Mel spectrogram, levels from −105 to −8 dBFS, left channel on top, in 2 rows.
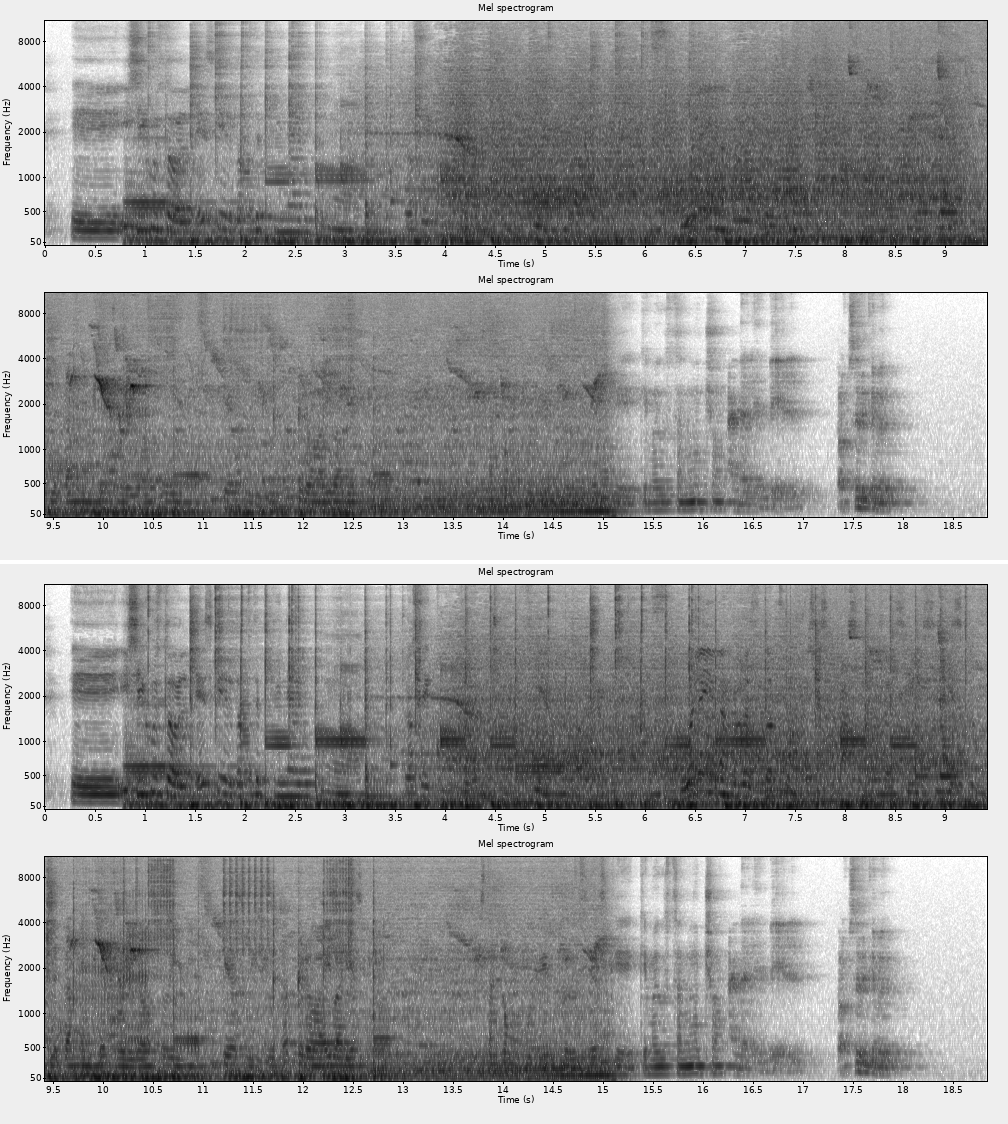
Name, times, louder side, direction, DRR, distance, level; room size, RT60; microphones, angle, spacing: voice 1, 0.3-3.2 3.6-12.9 13.4-16.3, right 5 dB, 90° right, 3 dB, 0.6 m, -28 dB
sound 1, 0.8-12.9, right 5 dB, 35° right, 0.3 m, -23 dB
sound 2, 2.8-11.0, left 1 dB, 85° left, 1.9 m, -26 dB
sound 3, 7.5-15.1, equal, 25° left, 1.0 m, -26 dB
voice 2, 16.2-17.0 17.3-17.9, left 1 dB, 55° left, -6 dB, 2.7 m, -37 dB
7.9 x 3.5 x 5.4 m, 0.77 s
head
